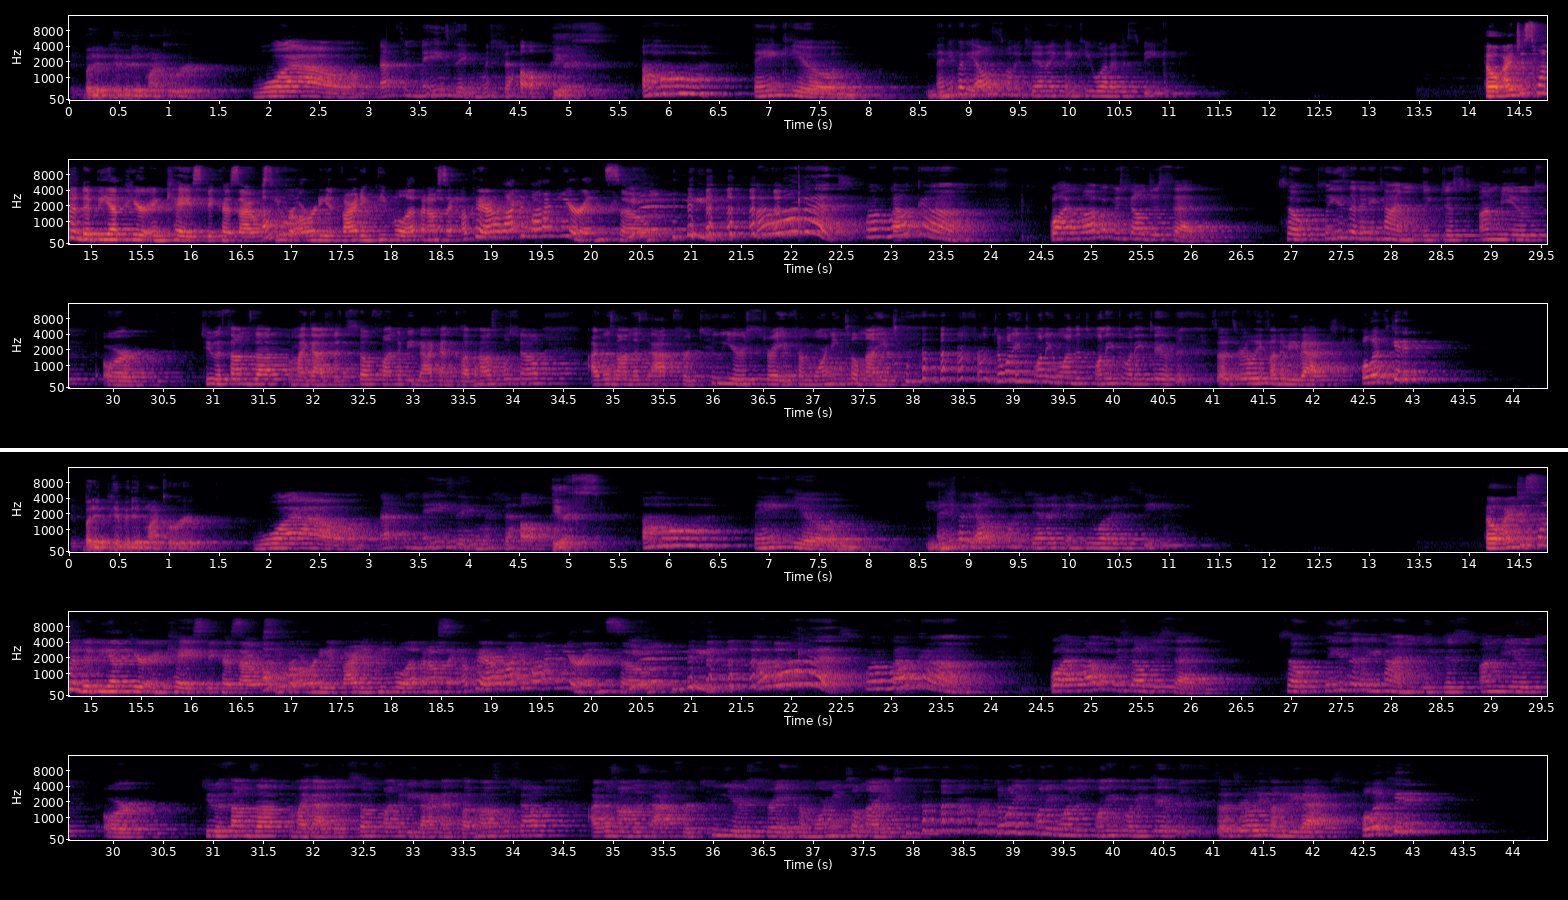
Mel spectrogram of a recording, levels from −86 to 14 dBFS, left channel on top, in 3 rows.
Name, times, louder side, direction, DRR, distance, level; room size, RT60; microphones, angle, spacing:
voice 1, 0.1-1.3 4.8-5.3 7.7-7.9 8.6-8.8, right 2 dB, 40° right, 4 dB, 0.7 m, -36 dB
voice 2, 1.8-4.9 5.7-6.4 6.8-7.7 8.7-10.9 16.7-17.1 18.3-18.8 19.1-21.2 21.6-23.8 24.6-26.2 26.9-29.6 29.9-30.2 30.9-42.1 42.5-42.9, left 2 dB, 65° left, 3 dB, 0.9 m, -37 dB
voice 3, 14.2-20.6 21.0-21.9, left 4 dB, 85° left, 7 dB, 0.6 m, -32 dB
8.4 x 3.6 x 4.8 m, 1.3 s
head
